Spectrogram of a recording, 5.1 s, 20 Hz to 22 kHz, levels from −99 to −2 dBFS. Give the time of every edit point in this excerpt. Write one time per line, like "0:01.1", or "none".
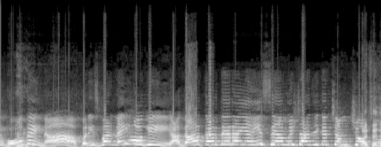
none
